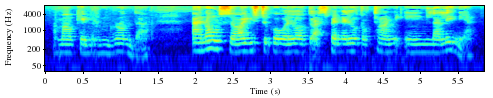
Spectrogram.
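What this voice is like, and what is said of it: Spanish accent in English. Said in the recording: “you sound to me like a Spanish person speaking English”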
